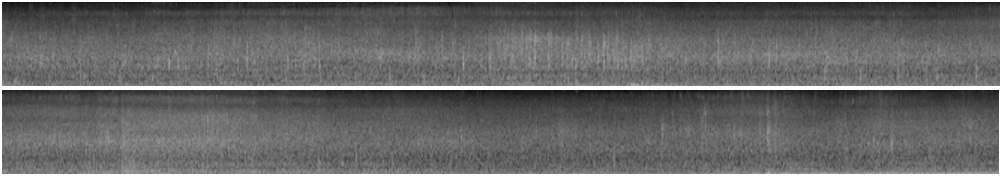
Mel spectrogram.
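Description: City street traffic heard through a binaural microphone: a steady hiss of cars passing, swelling as vehicles go by about a quarter of the way in and again about halfway, with a deeper rumble of a vehicle building near the end.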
